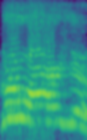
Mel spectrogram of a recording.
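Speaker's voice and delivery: shrill, very high, very loud screaming. Retelling how a role player screamed at armed trainees entering the room, retelling a scream. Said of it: "Just screaming at them".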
